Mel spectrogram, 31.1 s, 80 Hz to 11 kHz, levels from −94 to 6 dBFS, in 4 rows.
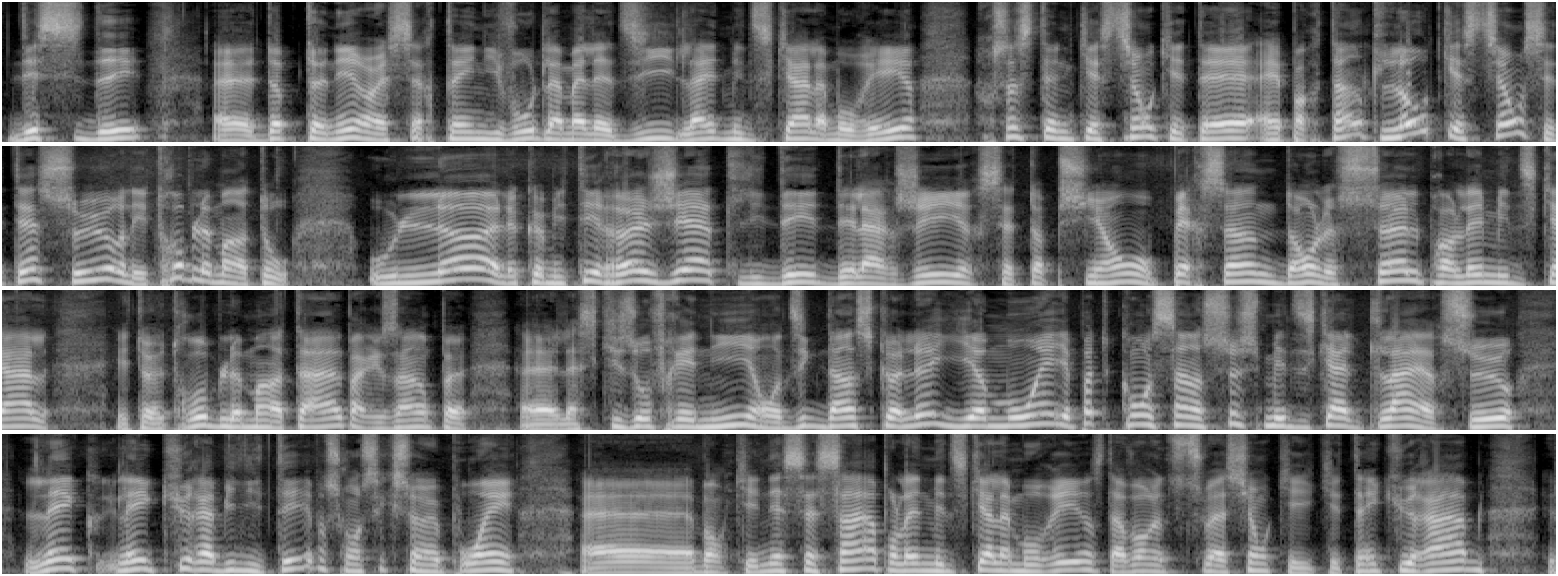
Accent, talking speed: Canadian, 190 wpm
